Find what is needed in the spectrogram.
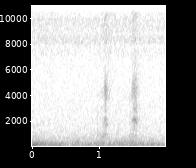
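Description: Near silence: quiet room tone with two faint, light clicks about a second and a second and a half in.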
